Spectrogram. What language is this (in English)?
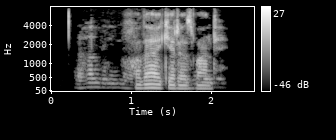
Kalkoti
